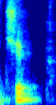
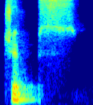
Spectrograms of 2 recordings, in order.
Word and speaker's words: chip: que se escribe así, chip. O los microchips de los computadores, chips. Y la pronunciación es distinta. Barato es cheap y papita es chip. Chip and cheap.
